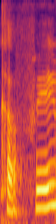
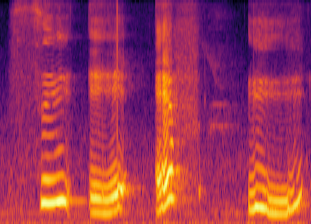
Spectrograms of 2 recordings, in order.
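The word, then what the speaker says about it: café: the spelling of cafe c a f e and then this is line on top so you don't pronounce it as caf or cave you pronounce it as cafe ah have you heard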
